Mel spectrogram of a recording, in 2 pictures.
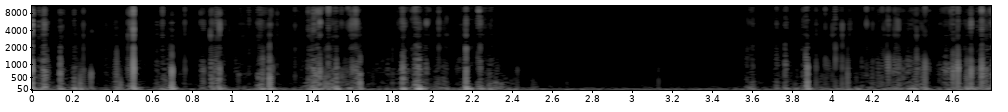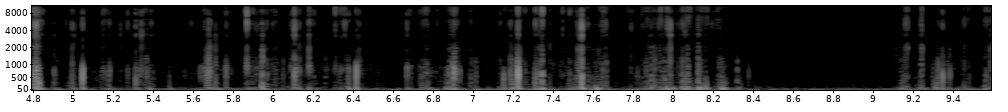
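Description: A red-handled paintbrush brushes the edge of a white microphone's grille wrapped in clear plastic cling film, making close, crinkly, scratchy swishes and rustles with a low rumble beneath. The brushing comes in dense bursts and eases to a quieter stretch around the three-second mark before resuming.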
